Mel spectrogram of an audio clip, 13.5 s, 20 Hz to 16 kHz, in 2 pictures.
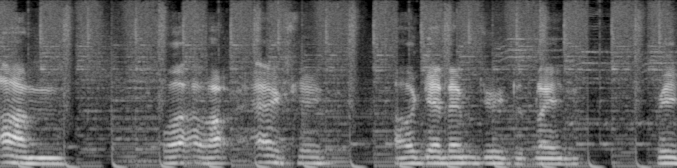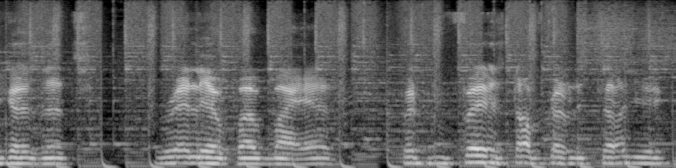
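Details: Adult man with Friedreich's ataxia causing ataxic dysarthria; standard AI speech recognition often misses his voice, while an adapted program captures about 90%; ataxic dysarthria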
